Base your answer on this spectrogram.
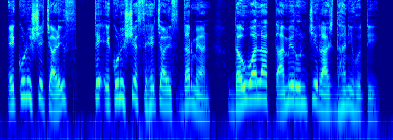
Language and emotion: Marathi, neutral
